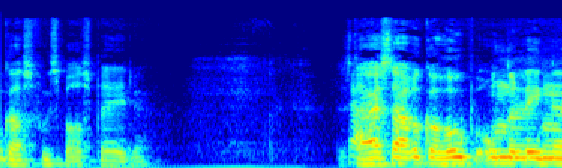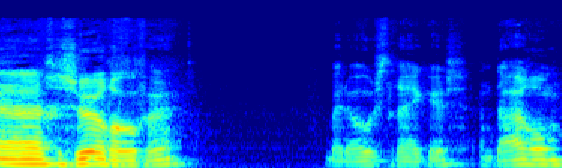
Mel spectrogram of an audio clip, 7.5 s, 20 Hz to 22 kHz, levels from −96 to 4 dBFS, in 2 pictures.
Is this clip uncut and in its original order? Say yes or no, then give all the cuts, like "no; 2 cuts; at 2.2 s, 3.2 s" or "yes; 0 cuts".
yes; 0 cuts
